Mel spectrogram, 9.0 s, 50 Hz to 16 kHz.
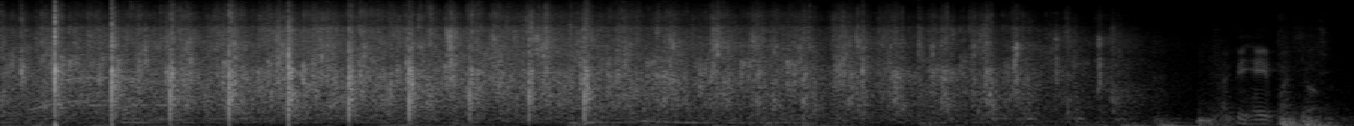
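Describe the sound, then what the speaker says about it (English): Audience applause honoring a small business owner at a 2016 small business awards ceremony, a dense sustained clapping from a crowd with sharp individual claps, fading out near the end as a voice begins. "Give her a round of applause."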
